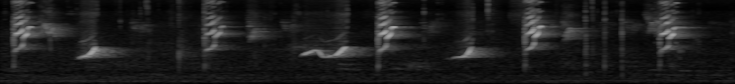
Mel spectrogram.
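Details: Plum-headed parakeet calling: sharp, high squeaky notes with rising harmonics, alternating with shorter upslurred whistled chirps, about one call per second over a steady background hiss.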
